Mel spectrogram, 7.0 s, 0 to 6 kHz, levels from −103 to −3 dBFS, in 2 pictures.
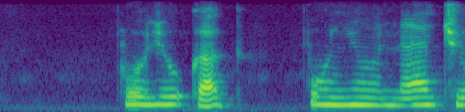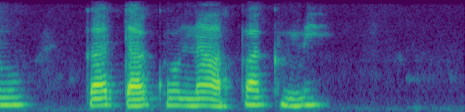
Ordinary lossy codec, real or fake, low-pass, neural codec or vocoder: Opus, 32 kbps; fake; 5.4 kHz; codec, 16 kHz, 2 kbps, FunCodec, trained on Chinese and English, 25 frames a second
